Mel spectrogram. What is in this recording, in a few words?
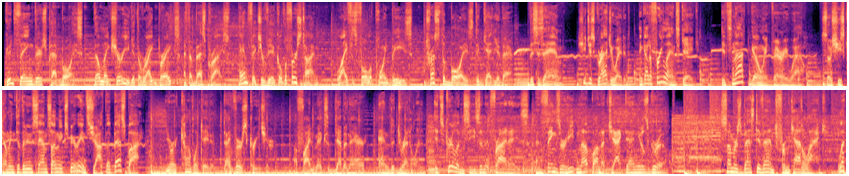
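US English, commercial; GoLocalise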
